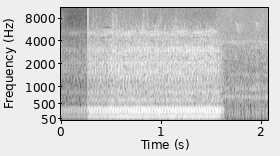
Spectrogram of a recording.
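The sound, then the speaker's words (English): A motorcycle engine drones at a steady, low pitch while the bike is ridden, loud and even, starting abruptly and cutting off after about a second and a half. “rides his motorcycle in sunshine, his coattails flapping behind him.”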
